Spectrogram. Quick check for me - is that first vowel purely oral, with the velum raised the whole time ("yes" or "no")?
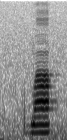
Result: no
